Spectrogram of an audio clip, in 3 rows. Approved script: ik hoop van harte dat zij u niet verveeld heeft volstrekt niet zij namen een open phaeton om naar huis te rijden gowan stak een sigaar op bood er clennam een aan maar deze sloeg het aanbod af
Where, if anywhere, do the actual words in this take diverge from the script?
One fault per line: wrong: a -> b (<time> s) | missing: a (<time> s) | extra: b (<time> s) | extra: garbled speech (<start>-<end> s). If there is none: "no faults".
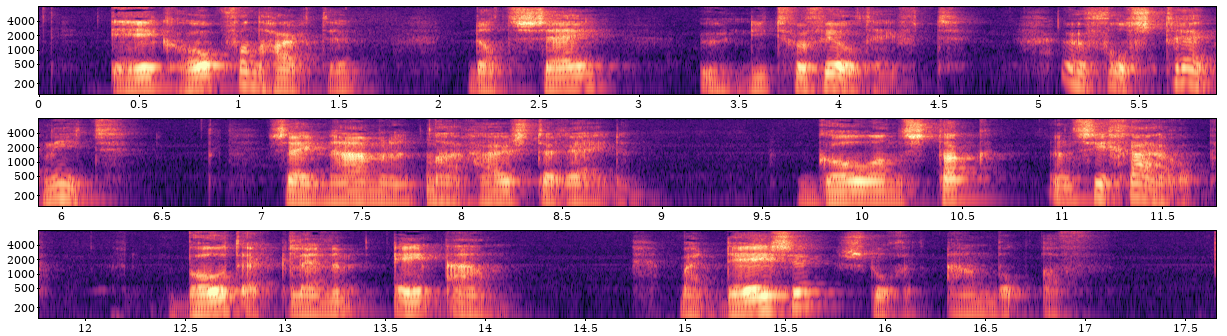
missing: open phaeton om (7.8 s)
